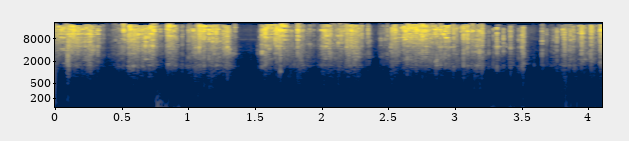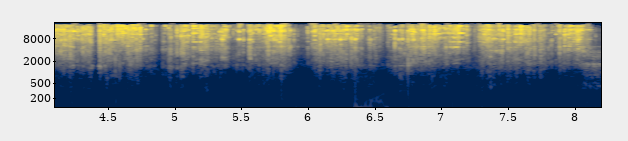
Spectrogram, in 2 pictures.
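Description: Continuous bright metallic jingling of a knight's chainmail, made of metal links, shifting and clinking together as he moves, steady and dense with rhythmic surges, fairly loud, no voices.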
